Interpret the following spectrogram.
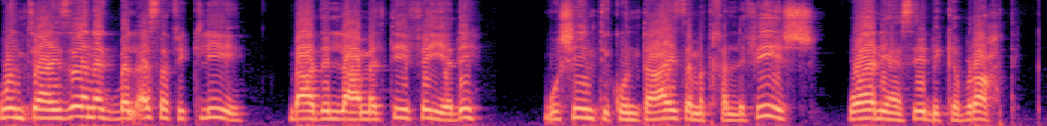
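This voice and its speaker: A woman's voice: mid-range voice, racing, darkish tone, no room sound, clean studio sound, lightly acted. A woman voicing a devoted young husband, talking earnestly and with reproach in an audio story. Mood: hurt. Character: young adult man, devoted, pleading husband.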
